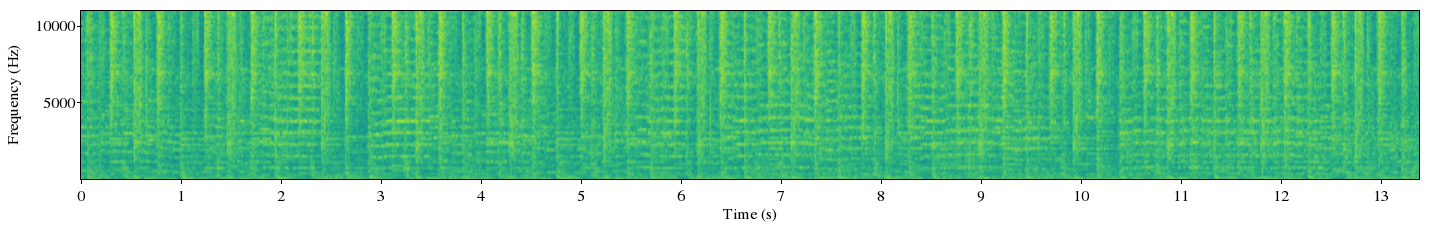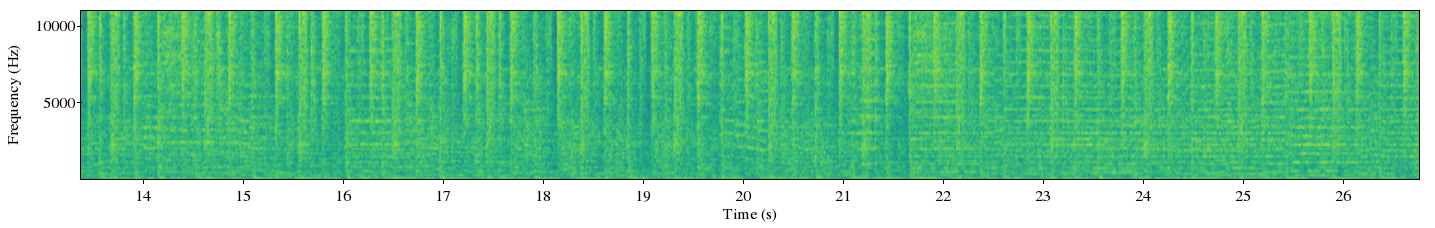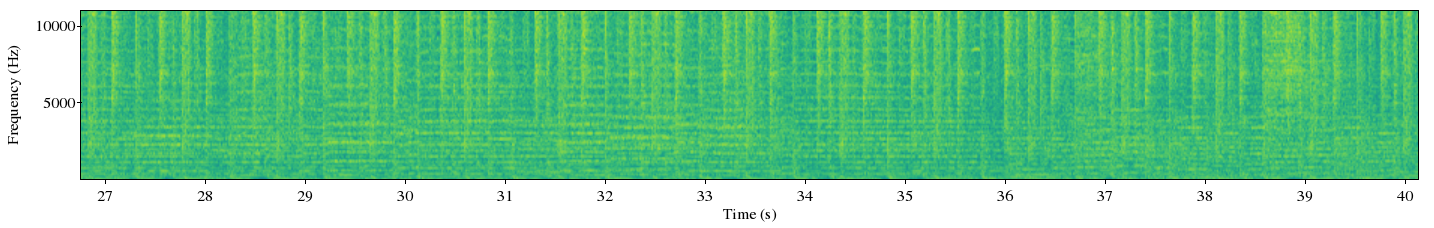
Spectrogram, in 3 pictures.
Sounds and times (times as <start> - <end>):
Dance music: 0.0 - 40.1
Soundtrack music: 0.0 - 40.1.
